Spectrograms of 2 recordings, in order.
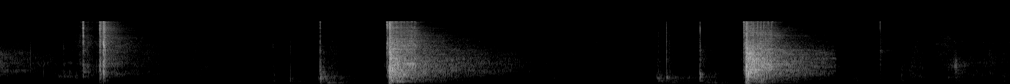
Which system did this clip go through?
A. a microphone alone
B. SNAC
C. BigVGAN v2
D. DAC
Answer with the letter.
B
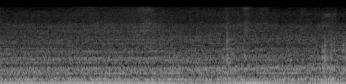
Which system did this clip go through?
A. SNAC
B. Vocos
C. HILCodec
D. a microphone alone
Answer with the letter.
D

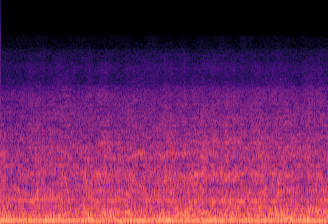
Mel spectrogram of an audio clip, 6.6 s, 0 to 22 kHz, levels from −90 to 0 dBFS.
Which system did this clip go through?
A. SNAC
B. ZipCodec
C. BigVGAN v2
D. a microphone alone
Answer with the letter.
A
